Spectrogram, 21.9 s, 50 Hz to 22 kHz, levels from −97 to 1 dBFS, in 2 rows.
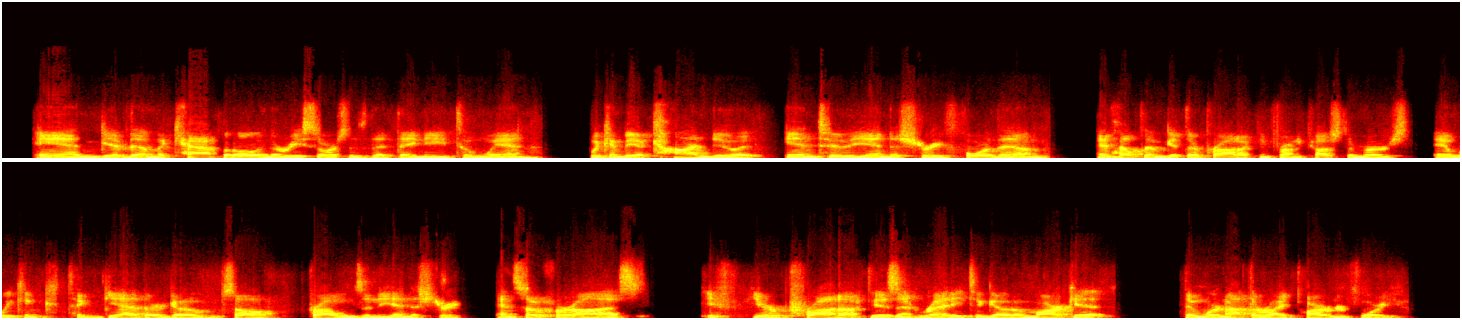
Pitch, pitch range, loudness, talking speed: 115 Hz, 110-125 Hz, -19 LUFS, 175 wpm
